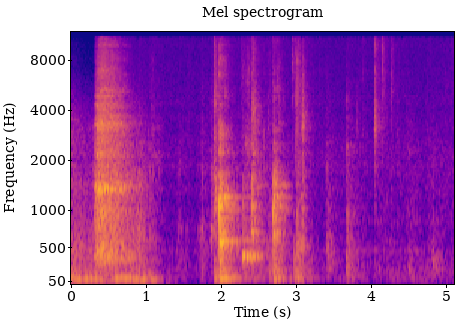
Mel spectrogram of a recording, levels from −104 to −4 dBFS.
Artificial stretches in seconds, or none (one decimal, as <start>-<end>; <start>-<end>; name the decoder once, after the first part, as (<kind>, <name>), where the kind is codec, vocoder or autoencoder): 0.0-5.1 (vocoder, BigVGAN v2)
